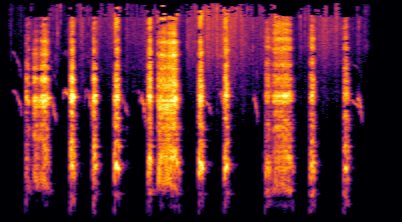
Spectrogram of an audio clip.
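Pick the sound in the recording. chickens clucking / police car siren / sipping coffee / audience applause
chickens clucking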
